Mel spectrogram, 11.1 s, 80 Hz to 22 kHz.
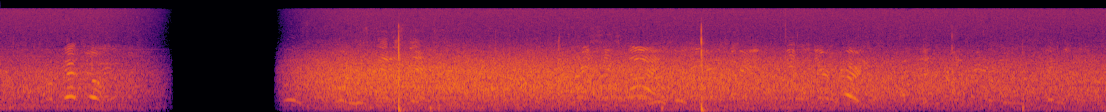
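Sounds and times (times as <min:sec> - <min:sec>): players' voices chattering: 0:02.8 - 0:11.0
football being kicked: 0:03.9 - 0:04.4, 0:07.0 - 0:07.2.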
